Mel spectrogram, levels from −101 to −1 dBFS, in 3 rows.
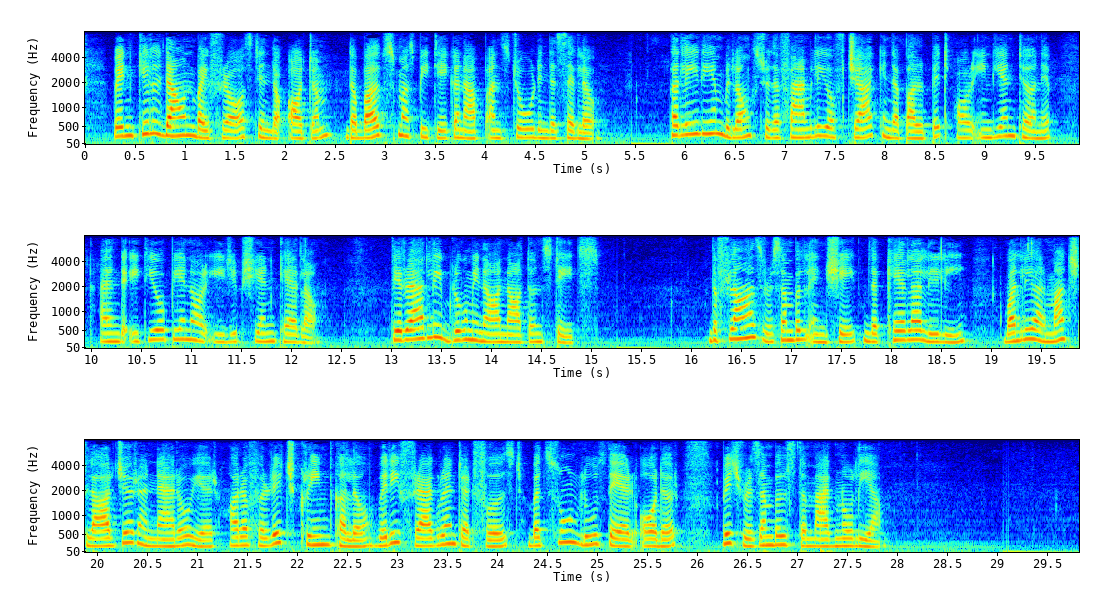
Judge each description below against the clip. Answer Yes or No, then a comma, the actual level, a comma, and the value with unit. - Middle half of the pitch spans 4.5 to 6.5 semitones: No, average, 3.9 semitones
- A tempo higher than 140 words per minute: Yes, average, 160 wpm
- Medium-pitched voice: No, high, 210 Hz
